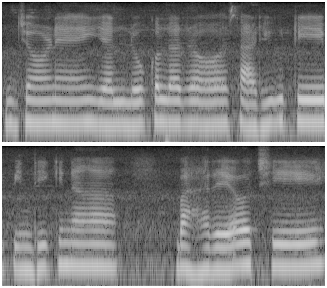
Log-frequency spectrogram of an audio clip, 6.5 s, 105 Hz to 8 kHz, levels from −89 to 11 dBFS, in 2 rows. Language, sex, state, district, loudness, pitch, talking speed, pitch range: Odia, male, Odisha, Sambalpur, -16 LUFS, 190 Hz, 75 wpm, 180-195 Hz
